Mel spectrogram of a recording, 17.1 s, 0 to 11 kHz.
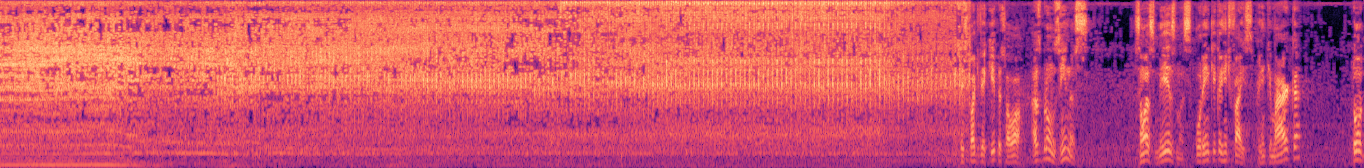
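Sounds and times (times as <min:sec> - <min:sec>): engine knocking: 0:00.0 - 0:12.1.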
